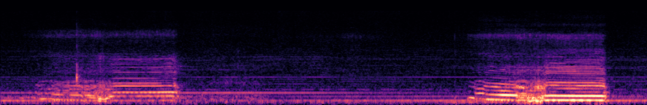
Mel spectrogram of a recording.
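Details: Snoring from a sleeping bulldog: two long, loud, buzzing snores on breaths in, separated by a quiet stretch of breathing.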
